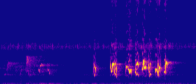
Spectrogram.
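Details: Caged bulbul decoy, an olive-winged bulbul, starts with soft muted warbles, pauses briefly, then delivers a loud, fast string of liquid chortling notes bouncing up and down in pitch.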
